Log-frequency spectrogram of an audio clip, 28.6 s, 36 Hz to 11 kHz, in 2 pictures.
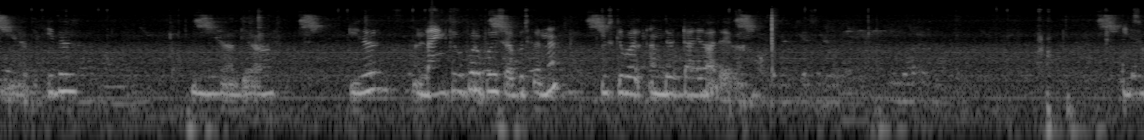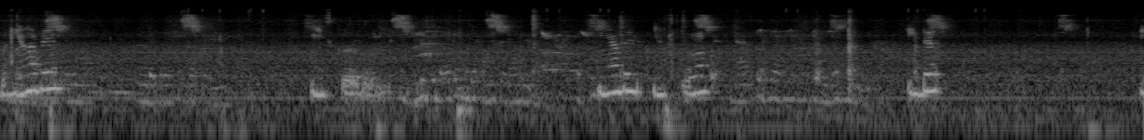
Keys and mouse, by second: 5.2 click, 10.0 click, 14.2 ctrl+KP_4, 16.7 click, 17.4 click, 18.9 g, 21.8 click, 22.5 g, 25.6 click, 27.8 g.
